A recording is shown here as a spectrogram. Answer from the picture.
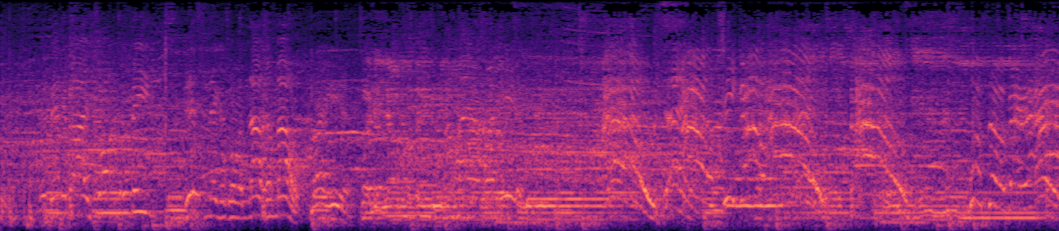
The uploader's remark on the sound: Live At The Casino! (Mashantucket)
